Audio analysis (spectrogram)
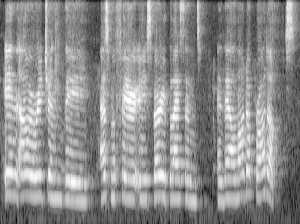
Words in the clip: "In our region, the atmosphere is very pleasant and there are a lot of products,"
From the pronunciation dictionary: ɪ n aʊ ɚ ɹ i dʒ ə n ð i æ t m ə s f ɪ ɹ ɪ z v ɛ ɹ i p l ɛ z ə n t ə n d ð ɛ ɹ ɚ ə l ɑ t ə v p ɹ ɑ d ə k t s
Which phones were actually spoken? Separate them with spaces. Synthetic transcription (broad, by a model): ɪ n aʊ ɚ ɹ i dʒ ə n ð i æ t m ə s f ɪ ɹ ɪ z v ɛ ɹ i b l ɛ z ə n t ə n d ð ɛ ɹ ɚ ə l ɑ t ə v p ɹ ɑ d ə k t s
